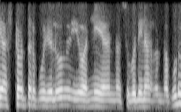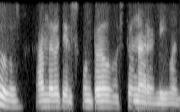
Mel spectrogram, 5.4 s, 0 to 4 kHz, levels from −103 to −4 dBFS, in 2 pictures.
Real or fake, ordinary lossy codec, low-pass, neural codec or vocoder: real; none; 3.6 kHz; none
